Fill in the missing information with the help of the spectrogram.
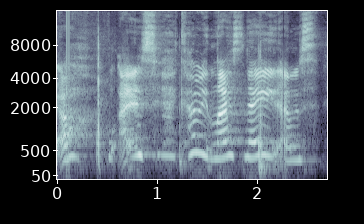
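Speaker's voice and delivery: hammed-up shock; mock dismay. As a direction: play it up like you got blindsided. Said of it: "you're like".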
